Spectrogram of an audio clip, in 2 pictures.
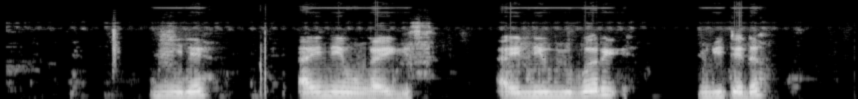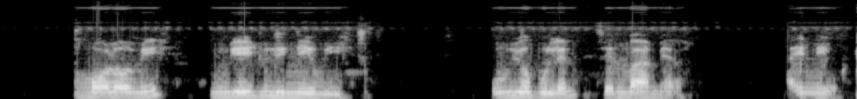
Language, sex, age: Wolof, male, 18-24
